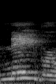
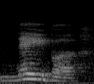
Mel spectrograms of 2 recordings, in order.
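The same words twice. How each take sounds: First: It ends with a clear r sound. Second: It ends in "bah" with no r. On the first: The speaker calls it wrong. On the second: The speaker calls it right. "It's neighbor, which is spelled N A Y B A H"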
